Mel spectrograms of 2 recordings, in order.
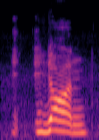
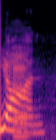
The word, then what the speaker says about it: Jean: Jean, it's French. Jean. Okay, Jean. Not Uh, Jan.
